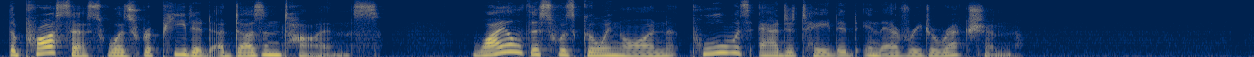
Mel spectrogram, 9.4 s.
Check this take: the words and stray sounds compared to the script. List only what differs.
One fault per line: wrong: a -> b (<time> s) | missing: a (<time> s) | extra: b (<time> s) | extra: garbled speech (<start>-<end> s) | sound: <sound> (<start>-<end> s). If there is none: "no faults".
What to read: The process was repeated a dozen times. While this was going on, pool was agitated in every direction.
no faults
